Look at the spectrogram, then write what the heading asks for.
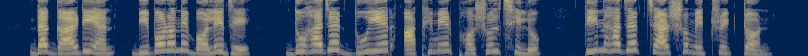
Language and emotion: Bengali, neutral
